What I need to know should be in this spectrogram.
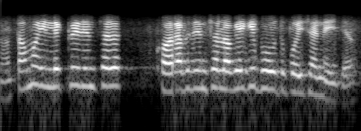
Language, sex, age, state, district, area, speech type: Odia, female, 45-60, Odisha, Sundergarh, rural, conversation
